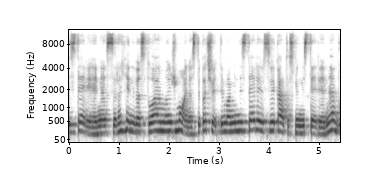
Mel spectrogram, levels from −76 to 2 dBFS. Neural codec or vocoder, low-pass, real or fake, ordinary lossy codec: none; 10.8 kHz; real; Opus, 24 kbps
